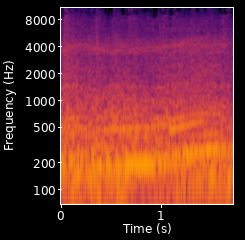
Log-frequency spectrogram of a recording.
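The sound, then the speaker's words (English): A monohull boat's motor drones loudly and steadily, its pitch wavering and slowly climbing with a strained, labouring tone, and no voices over it. “That boat is making some rather ominous noises. I think he's lost drive.”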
